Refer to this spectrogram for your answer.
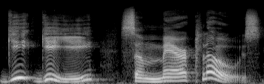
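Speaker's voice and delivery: high, slow imitated Scottish; Scottish accent. Shown as a demonstration. Teacher echoing shepherd's words, slow Scottish accent. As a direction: draw out the Scottish dialect words. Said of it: "he has a bit of an accent".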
